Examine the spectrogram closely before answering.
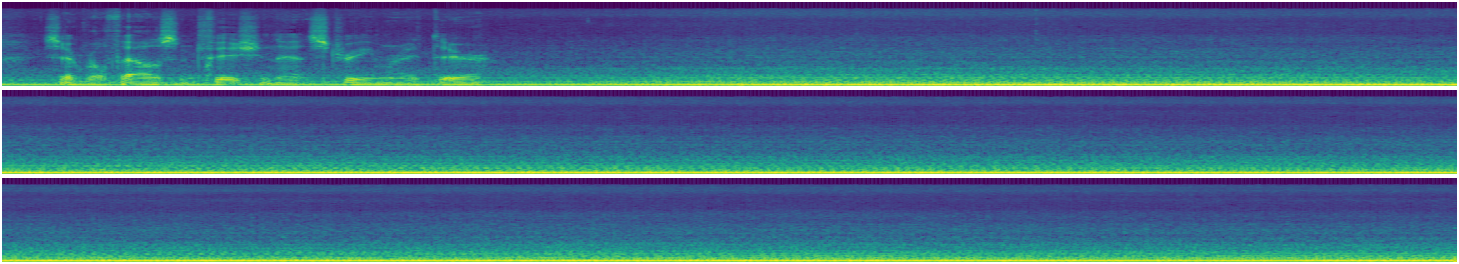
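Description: A small plane's engine drones loudly and steadily in the cabin.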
